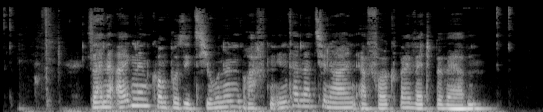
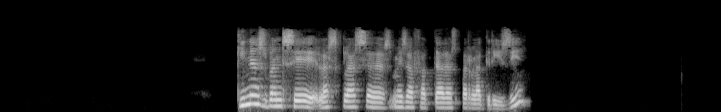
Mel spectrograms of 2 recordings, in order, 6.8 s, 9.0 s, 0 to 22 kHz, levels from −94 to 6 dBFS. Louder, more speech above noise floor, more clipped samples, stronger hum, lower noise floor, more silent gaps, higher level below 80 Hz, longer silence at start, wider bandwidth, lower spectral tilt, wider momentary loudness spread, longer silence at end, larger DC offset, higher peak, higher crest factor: second, -20 LUFS vs -15 LUFS; second, 34 dB vs over 75 dB; neither; neither; second, -53 dBFS vs under -90 dBFS; neither; first, -40 dBFS vs -62 dBFS; second, 0.25 s vs 2.95 s; first, 15.5 kHz vs 7.8 kHz; first, -7 dB/octave vs -4.5 dB/octave; first, 12 LU vs 8 LU; second, 0.55 s vs 2.45 s; neither; about the same, -4 dBFS vs -2 dBFS; about the same, 16 dB vs 16 dB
